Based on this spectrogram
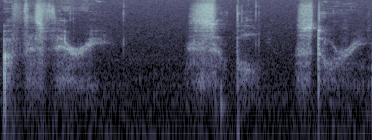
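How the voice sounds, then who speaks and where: A whisper at a very slow pace. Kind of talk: ASMR whispered poetry reading and commentary. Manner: whispered, soft, slow; tongue-in-cheek, sarcastic.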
